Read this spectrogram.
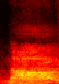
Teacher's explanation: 첫 번째 평성 요거는 방점이 없어요 점이 없어요 알겠죠 없으면은 높이는 낮은 소리입니다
